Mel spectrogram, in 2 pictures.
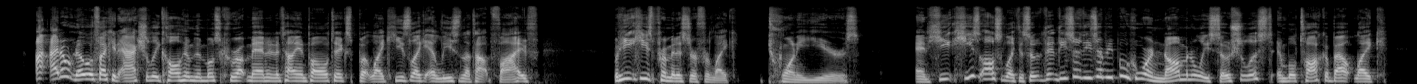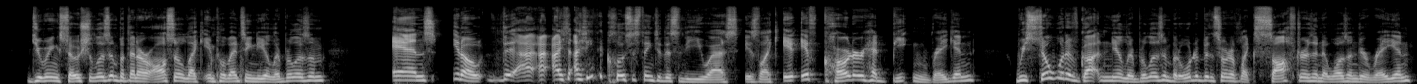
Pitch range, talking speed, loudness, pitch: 140-200 Hz, 230 wpm, -20 LUFS, 165 Hz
